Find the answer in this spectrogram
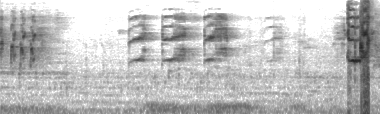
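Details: Lovebird in a training recording for other birds: a fast trill of high chirps, then three matching ringing, multi-toned notes evenly spaced, ending in one loud harsh squawk.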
